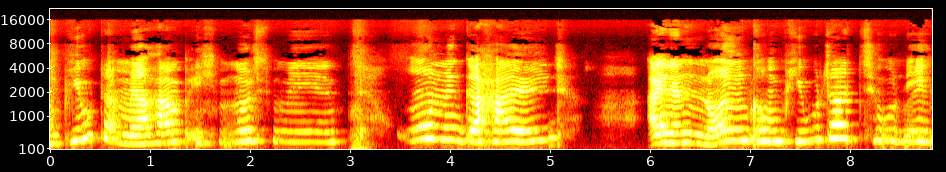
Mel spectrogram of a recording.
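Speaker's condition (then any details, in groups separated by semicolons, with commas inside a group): Ataxia; ataxia affecting hands and fingers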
